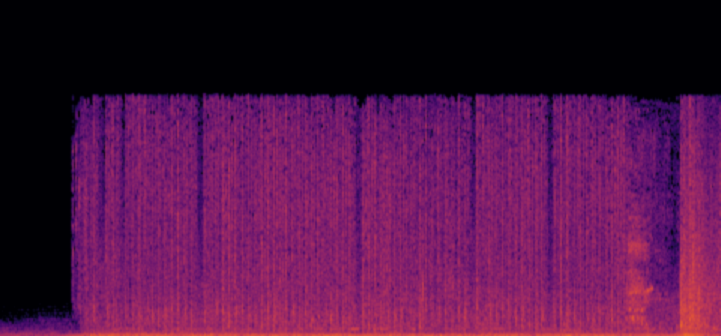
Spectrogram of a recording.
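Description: A ball rumbles quickly over dirt and grass.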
